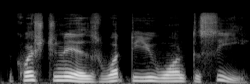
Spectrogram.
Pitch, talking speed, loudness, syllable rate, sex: 150 Hz, 215 wpm, -16 LUFS, 4.3 syllables/s, male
